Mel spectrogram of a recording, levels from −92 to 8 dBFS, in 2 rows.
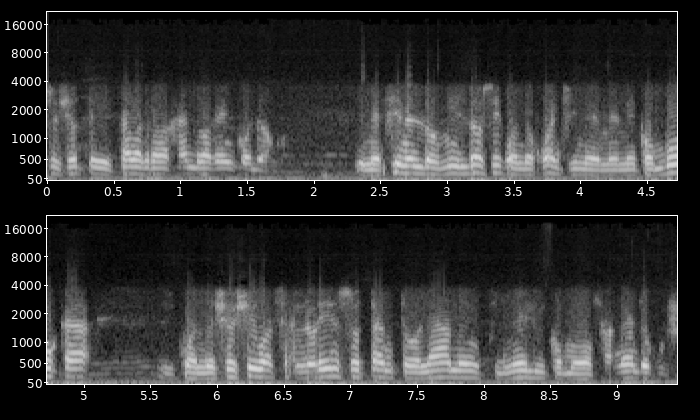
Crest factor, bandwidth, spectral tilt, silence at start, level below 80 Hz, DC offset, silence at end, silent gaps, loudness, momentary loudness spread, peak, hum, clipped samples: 14 dB; 5 kHz; -8 dB/octave; 0 s; -40 dBFS; under 0.1%; 0 s; none; -18 LUFS; 6 LU; -4 dBFS; none; under 0.1%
